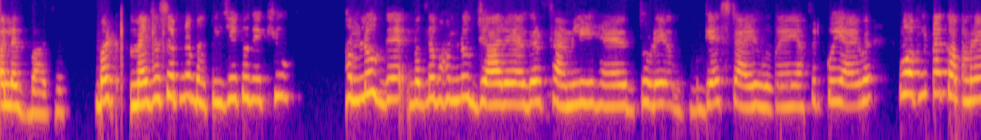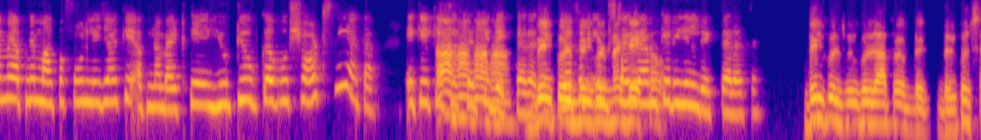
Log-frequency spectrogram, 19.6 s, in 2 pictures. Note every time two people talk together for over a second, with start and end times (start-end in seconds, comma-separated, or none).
14.2-16.4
